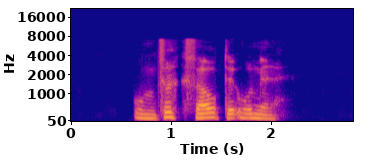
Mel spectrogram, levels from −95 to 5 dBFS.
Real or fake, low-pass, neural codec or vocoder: fake; 7.2 kHz; codec, 24 kHz, 1 kbps, SNAC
